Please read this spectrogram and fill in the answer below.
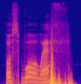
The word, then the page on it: Boswarva: Cornish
